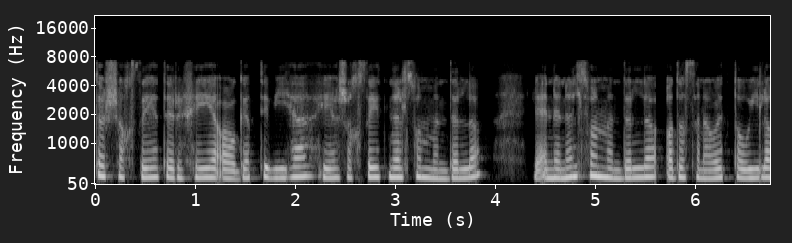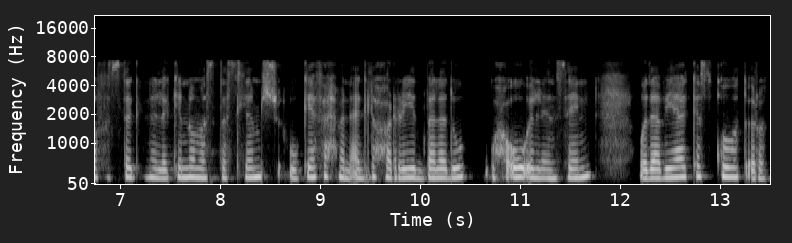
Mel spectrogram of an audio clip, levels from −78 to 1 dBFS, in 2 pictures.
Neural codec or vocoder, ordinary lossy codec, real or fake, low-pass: codec, 16 kHz, 8 kbps, FunCodec, trained on Chinese and English, 25 frames a second; none; fake; 7.2 kHz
